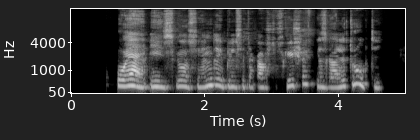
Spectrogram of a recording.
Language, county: Lithuanian, Kaunas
